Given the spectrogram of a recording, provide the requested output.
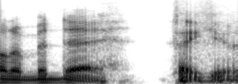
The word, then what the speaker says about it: bidet: It's spelled bidet, but we'll call it a bidet.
